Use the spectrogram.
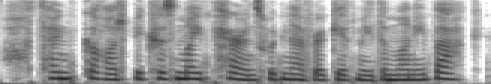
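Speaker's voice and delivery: ordinary delivery, nothing marked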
